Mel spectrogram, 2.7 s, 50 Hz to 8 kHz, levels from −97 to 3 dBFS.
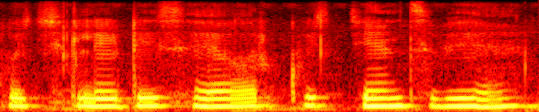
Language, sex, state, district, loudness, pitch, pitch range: Hindi, female, Jharkhand, Deoghar, -14 LUFS, 210 Hz, 205-210 Hz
